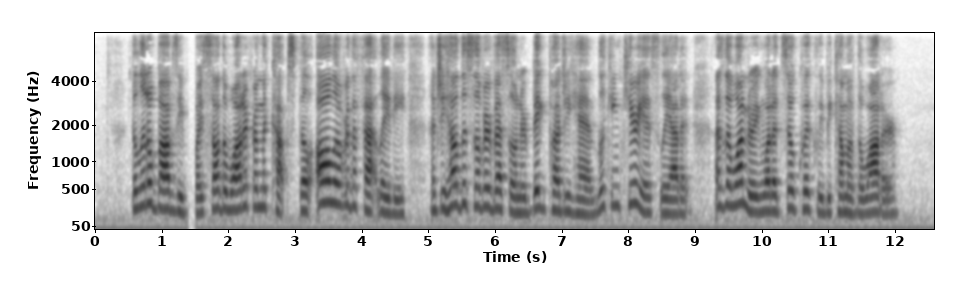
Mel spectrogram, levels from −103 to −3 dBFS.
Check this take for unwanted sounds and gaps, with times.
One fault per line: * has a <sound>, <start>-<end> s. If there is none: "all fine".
* has a dropout, 1.4-1.5 s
